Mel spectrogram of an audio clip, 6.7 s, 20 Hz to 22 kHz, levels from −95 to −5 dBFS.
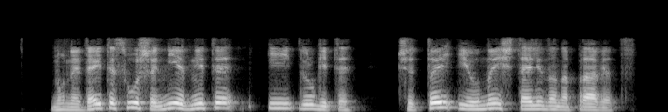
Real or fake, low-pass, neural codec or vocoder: real; 5.4 kHz; none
